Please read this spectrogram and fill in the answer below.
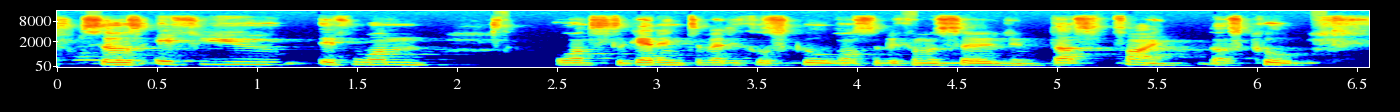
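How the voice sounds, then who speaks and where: A man with a slight northern English accent talks at a fairly high pitch with ordinary pitch variation. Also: moderate pace. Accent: light northern English. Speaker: doctor and medical lecturer. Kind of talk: interview conversation. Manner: halting, many fillers and restarts.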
